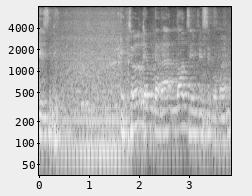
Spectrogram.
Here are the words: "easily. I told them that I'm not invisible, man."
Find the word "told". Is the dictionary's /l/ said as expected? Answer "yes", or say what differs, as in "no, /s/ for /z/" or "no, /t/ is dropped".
yes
